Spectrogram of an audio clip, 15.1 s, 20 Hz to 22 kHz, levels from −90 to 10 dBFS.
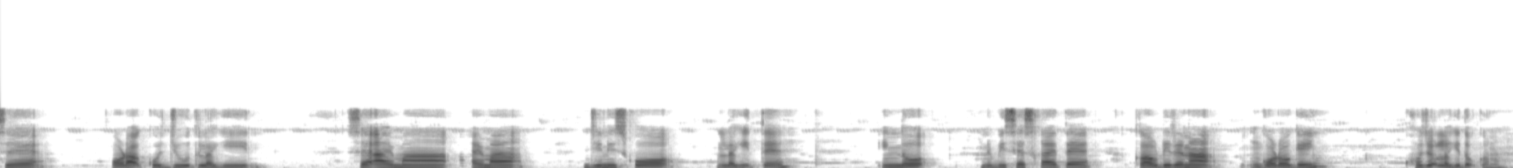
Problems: constant background noise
